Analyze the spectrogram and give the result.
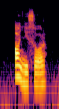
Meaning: so many times, so often
- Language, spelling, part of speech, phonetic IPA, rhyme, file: Hungarian, annyiszor, adverb, [ˈɒɲːisor], -or, Hu-annyiszor.ogg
